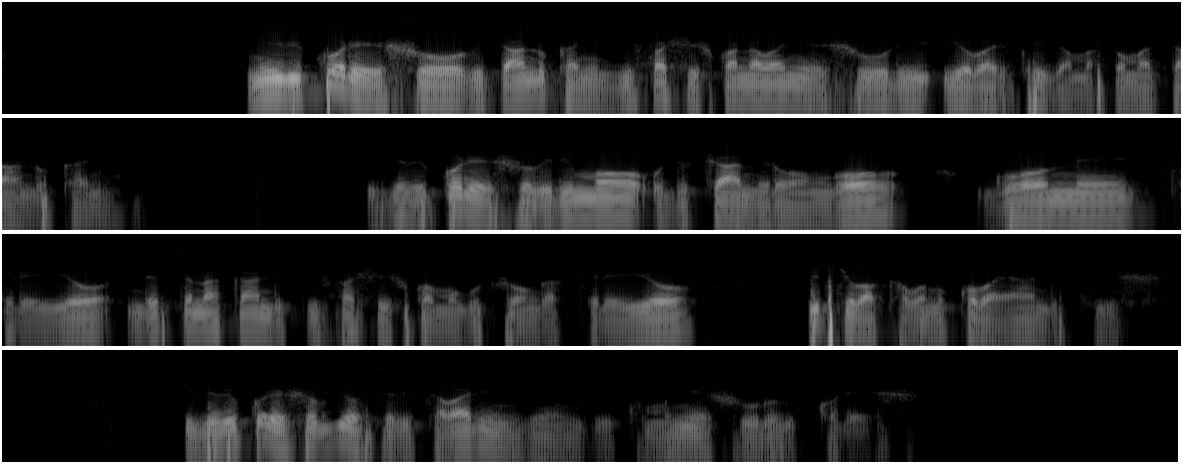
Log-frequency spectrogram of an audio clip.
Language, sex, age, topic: Kinyarwanda, male, 36-49, education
